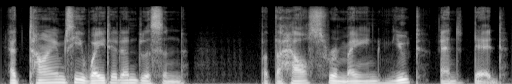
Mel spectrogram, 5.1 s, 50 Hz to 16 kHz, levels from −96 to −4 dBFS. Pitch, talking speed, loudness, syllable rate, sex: 100 Hz, 150 wpm, -18 LUFS, 5.1 syllables/s, male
